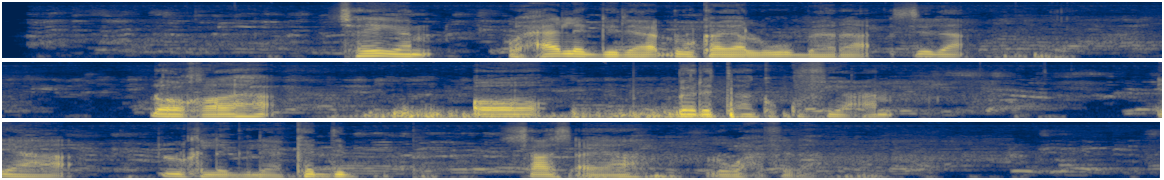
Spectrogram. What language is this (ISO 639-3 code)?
som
